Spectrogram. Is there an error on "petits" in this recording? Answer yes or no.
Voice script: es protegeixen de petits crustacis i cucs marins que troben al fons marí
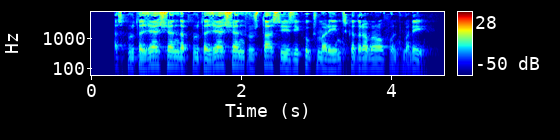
yes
